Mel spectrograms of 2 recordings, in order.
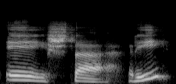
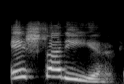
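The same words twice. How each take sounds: First: "estaria" very slow, lower, rising end; drawn out slowly. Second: "Estaria" slow, "ri" held and stressed; syllables shown. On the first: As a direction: estique "estaria" bem devagar. ("estaria" arrastado, tom mais grave) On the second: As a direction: separe "Estaria" devagar mostrando o hiato. ("Estaria" lento com hiato marcado) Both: Shown as a demonstration. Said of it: "contêm hiato".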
